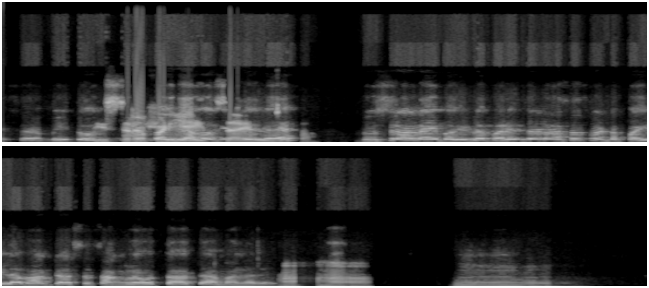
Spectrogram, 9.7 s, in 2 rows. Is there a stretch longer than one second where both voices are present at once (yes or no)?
yes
